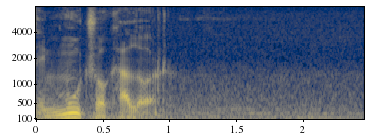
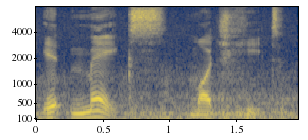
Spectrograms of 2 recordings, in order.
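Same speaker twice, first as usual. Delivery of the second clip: slow, deliberate word-by-word reading; half-speed literal translation; 3 semitones higher, 3 dB louder, much slower than usual. Shown as a demonstration. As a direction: give every word its own space. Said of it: "word for word".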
